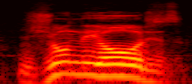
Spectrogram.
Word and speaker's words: juniores: porque é feia mesmo Juniores ó Júnior Olha a sílaba tônica e Juniores passa a o Então vamos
